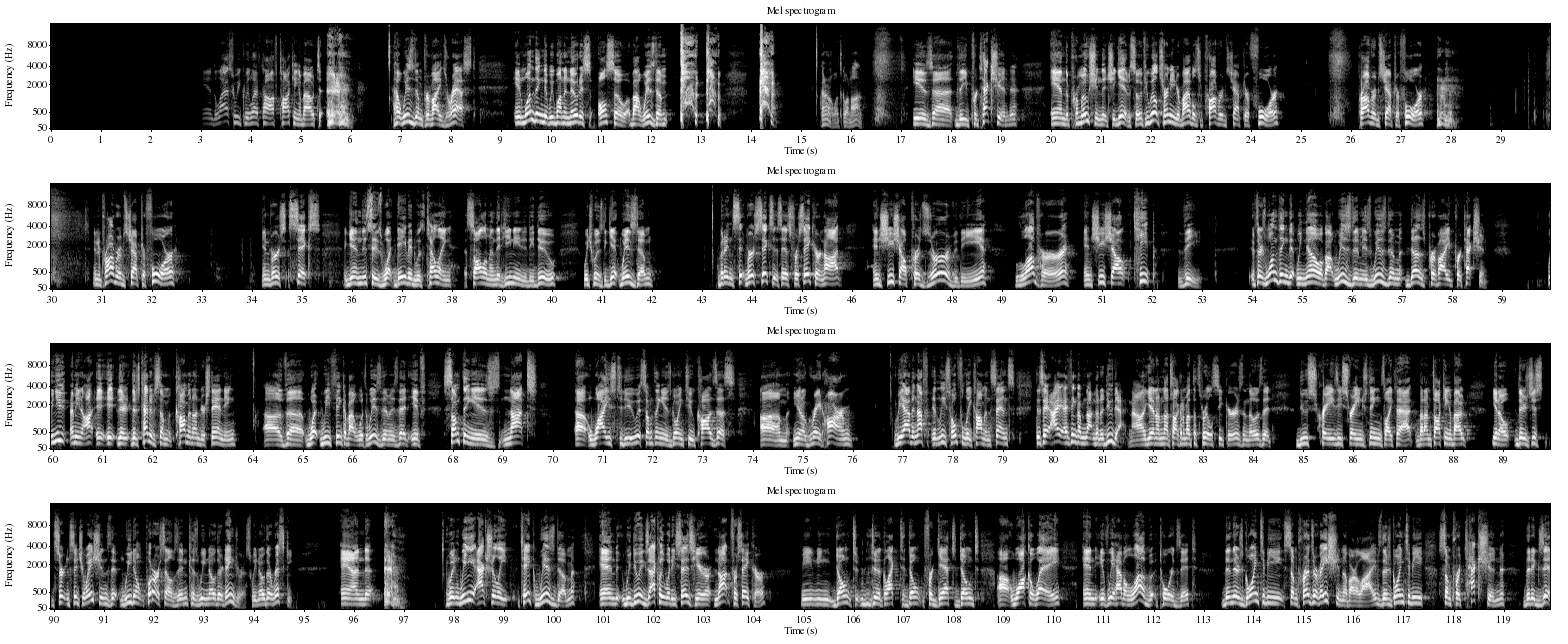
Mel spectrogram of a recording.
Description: Service: Wednesday Night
